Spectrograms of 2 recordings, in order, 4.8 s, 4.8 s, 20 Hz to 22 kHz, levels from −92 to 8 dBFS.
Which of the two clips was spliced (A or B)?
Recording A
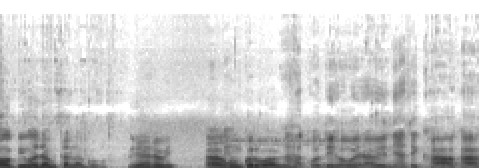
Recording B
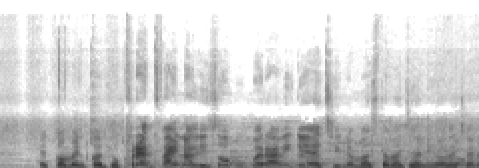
B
